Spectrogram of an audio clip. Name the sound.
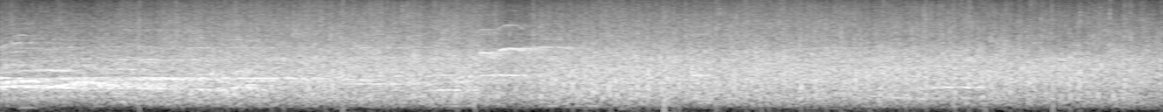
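enthusiastic audience applause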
